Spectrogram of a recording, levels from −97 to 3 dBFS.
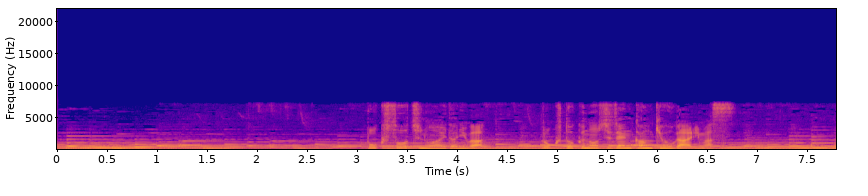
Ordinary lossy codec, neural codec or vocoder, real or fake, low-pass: none; none; real; 7.2 kHz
